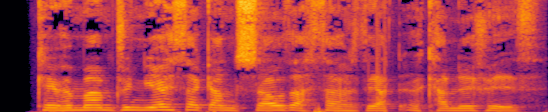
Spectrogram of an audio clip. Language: Welsh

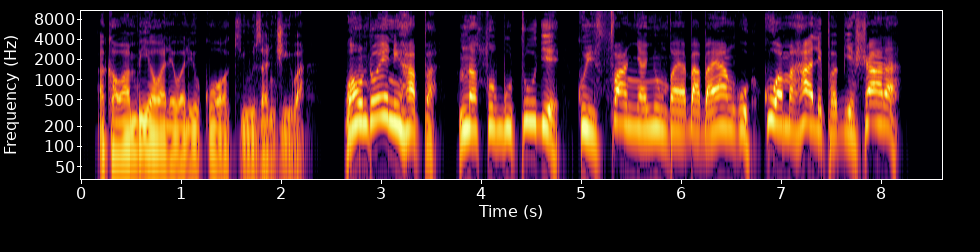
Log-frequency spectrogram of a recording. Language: Swahili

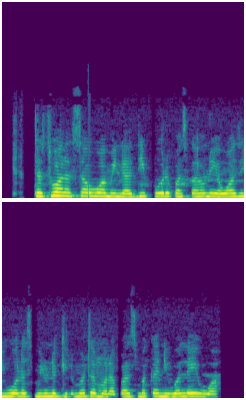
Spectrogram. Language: Pashto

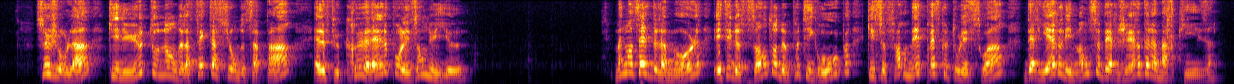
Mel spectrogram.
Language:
French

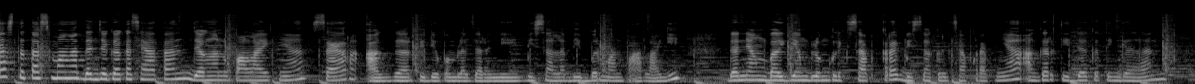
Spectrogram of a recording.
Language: Indonesian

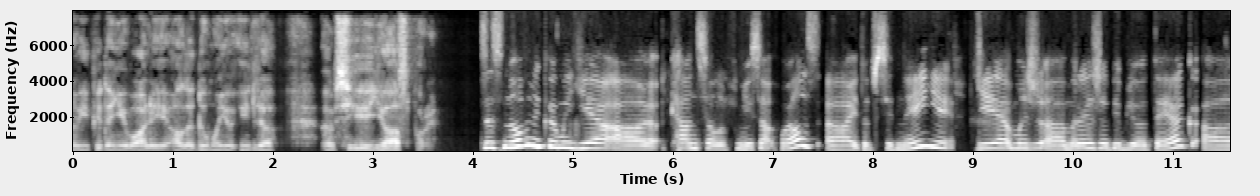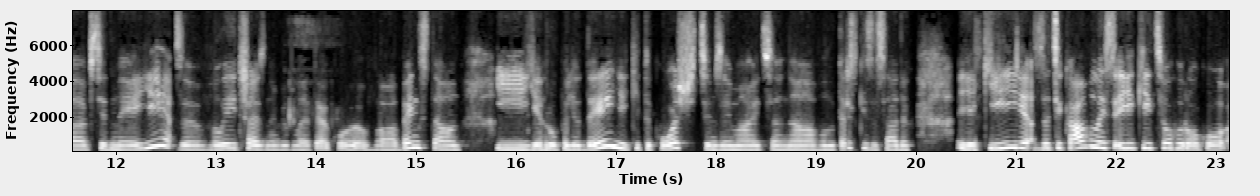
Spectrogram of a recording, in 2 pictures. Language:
Ukrainian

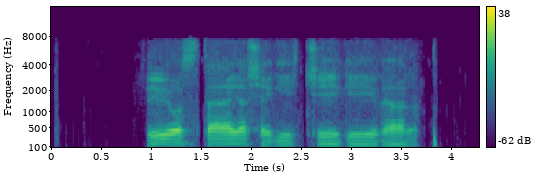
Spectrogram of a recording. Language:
Hungarian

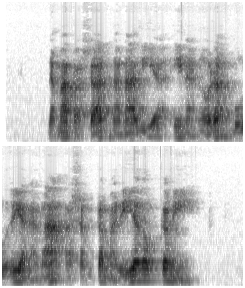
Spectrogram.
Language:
Catalan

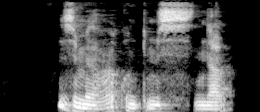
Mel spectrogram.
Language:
Kabyle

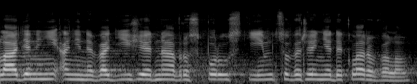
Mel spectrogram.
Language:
Czech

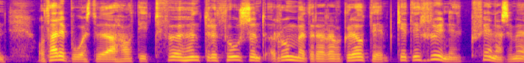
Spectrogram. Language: Icelandic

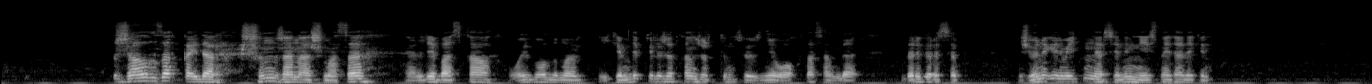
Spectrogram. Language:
Kazakh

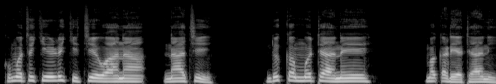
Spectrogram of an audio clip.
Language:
Hausa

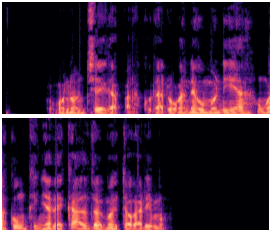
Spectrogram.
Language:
Galician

